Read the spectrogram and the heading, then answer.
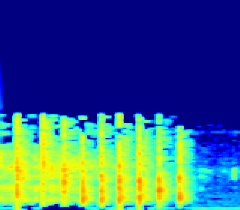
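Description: About nine sharp, crisp hand claps in a steady, even rhythm, like a small round of applause welcoming Zhang Dashuai, ending abruptly into quiet. No voices are heard.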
